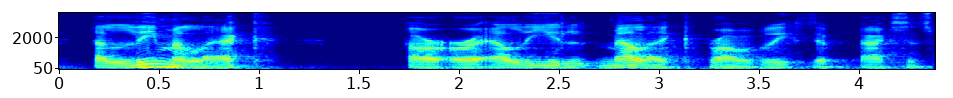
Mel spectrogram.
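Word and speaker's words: אֱלִימֶלֶךְ: See if you can pronounce the first part of the Hebrew. Here's how I would do it. Vayamat Elimelech Ish Naomi.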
